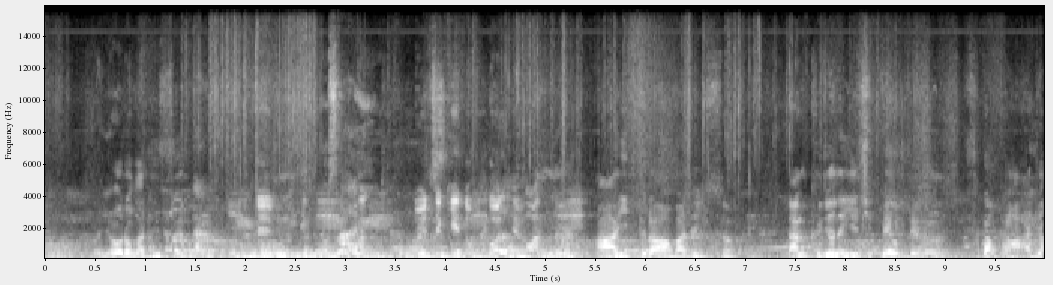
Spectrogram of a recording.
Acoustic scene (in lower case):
cafe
